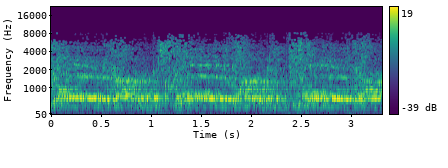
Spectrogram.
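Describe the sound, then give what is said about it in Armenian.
Supporters chant in unison in a courthouse yard, welcoming a detained opposition activist. The crowd's voices are loud and continuous, with a steady, rhythmic swell that holds throughout. “Իսկ Գևորգ Սաֆարյանին համակիրները վանկարկումներով ու ծափերով դիմավորեցին։”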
